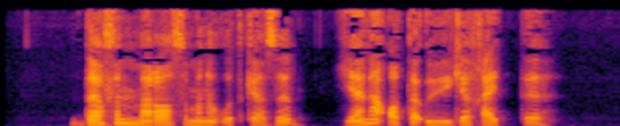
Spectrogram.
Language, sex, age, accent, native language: Uzbek, female, 35+, Namangan, Uzbek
